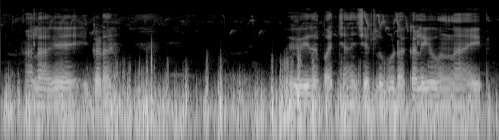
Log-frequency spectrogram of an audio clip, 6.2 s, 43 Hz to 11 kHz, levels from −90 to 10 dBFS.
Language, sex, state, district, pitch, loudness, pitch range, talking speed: Telugu, male, Andhra Pradesh, Sri Satya Sai, 85 Hz, -18 LUFS, 80-90 Hz, 65 wpm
